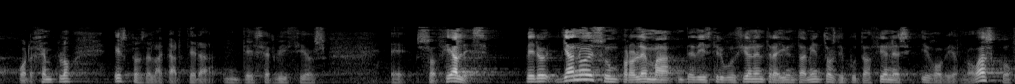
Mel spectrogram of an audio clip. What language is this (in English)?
Spanish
